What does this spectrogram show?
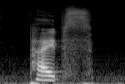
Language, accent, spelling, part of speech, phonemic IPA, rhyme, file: English, US, pipes, noun / verb, /paɪps/, -aɪps, En-us-pipes.ogg
- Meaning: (noun) 1. plural of pipe 2. A single pipe organ 3. One's vocal capacity 4. Biceps; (verb) third-person singular simple present indicative of pipe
